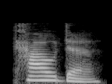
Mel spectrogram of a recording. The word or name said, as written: cauda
